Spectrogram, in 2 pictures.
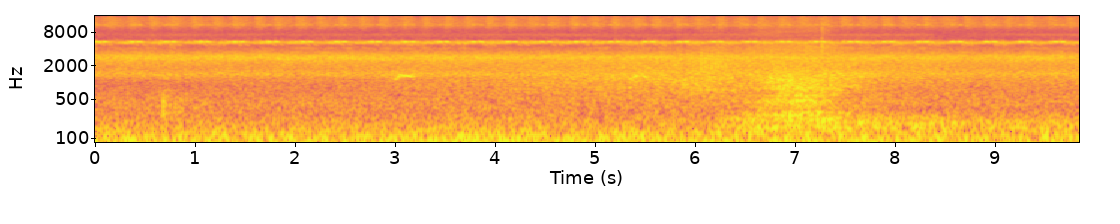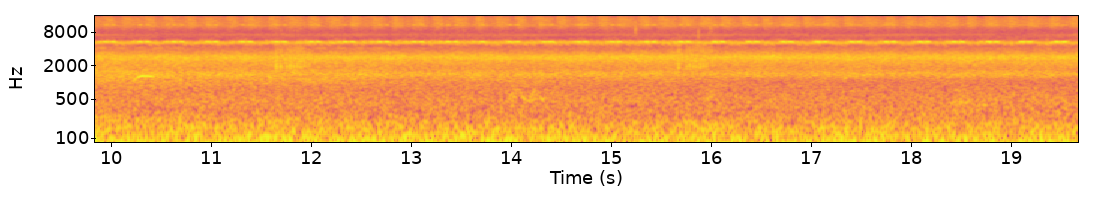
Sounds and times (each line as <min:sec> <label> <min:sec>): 0:00.1 Frogs 0:19.6
0:02.4 Traffic Sound 0:14.0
